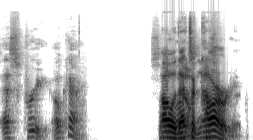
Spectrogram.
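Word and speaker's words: Esprit: to be worth anything the espert is pronounced espr okay oh that's a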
